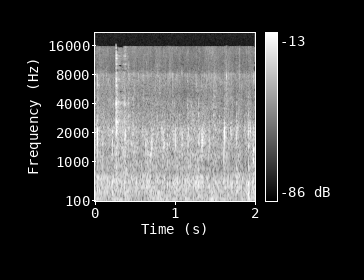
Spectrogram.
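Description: Faint sizzling and bubbling of pork pieces cooking in an aluminium pan over a gas flame, with a few light clicks as a metal spoon stirs against the pan.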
